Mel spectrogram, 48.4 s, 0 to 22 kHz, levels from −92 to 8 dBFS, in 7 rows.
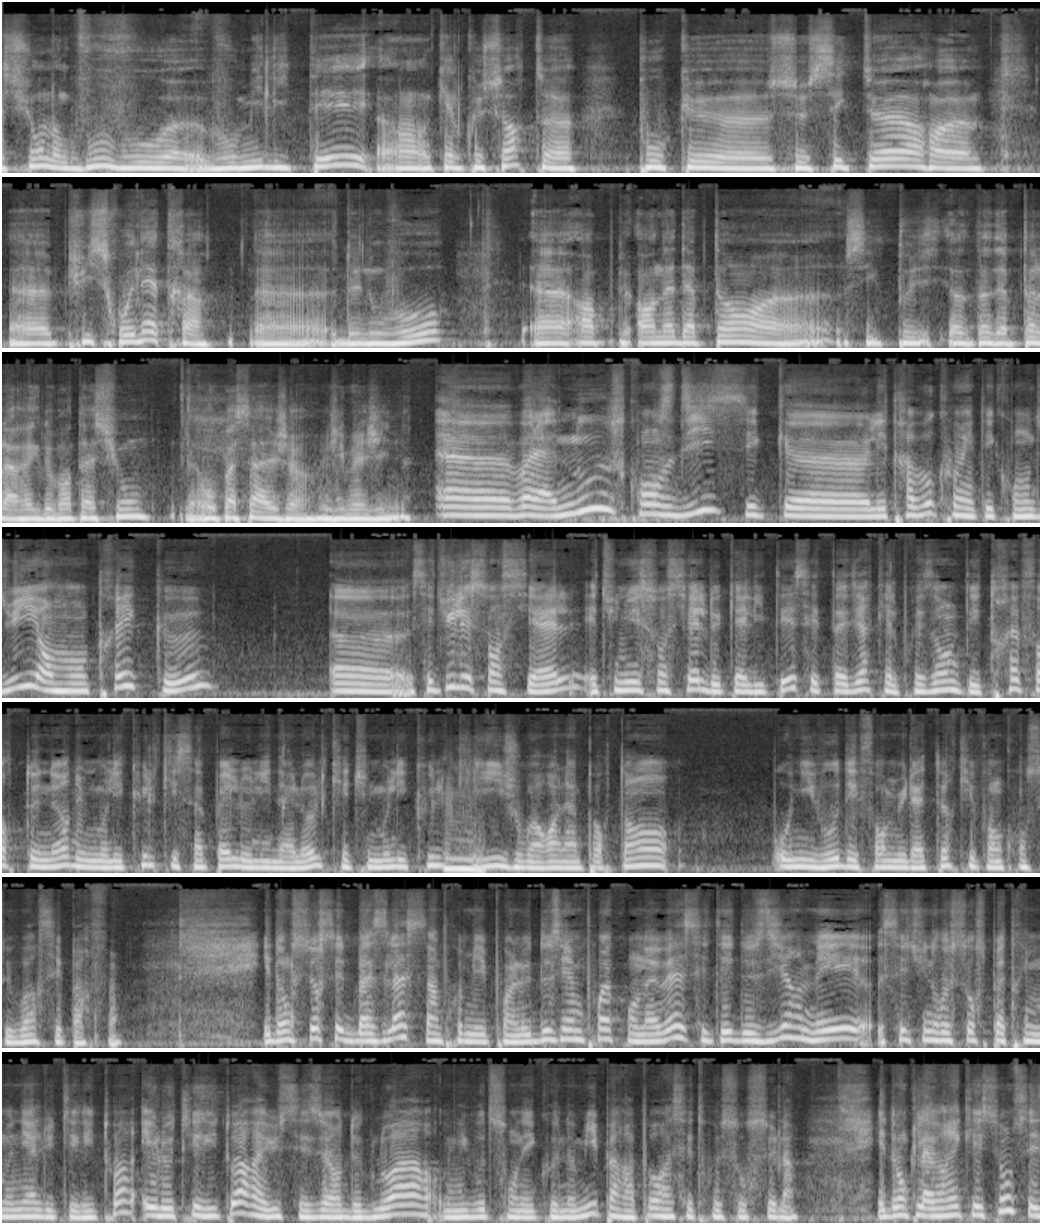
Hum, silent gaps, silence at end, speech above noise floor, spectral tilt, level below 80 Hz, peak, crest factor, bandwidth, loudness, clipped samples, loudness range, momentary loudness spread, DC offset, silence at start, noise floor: none; none; 0 s; 28 dB; -6.5 dB/octave; -32 dBFS; 0 dBFS; 8 dB; 19 kHz; -9 LUFS; under 0.1%; 3 LU; 6 LU; under 0.1%; 0 s; -36 dBFS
